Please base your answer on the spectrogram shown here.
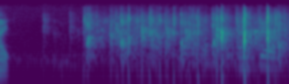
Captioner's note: audience applauding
